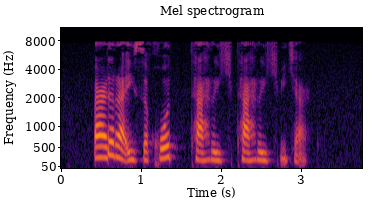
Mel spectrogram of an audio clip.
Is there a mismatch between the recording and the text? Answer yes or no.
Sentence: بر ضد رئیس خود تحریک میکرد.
yes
